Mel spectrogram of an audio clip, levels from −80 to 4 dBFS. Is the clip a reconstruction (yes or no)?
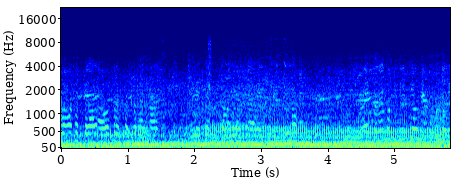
no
